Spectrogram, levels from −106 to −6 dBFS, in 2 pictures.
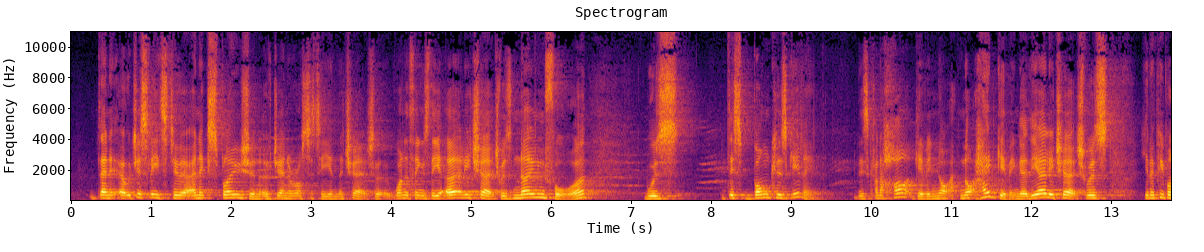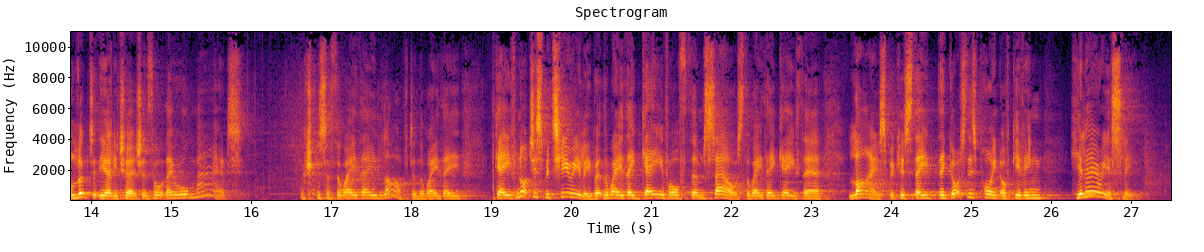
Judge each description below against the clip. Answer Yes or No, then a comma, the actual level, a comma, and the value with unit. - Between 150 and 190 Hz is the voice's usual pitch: Yes, medium, 185 Hz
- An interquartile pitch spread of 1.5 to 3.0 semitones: No, average, 3.6 semitones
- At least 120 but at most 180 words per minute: No, average, 195 wpm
